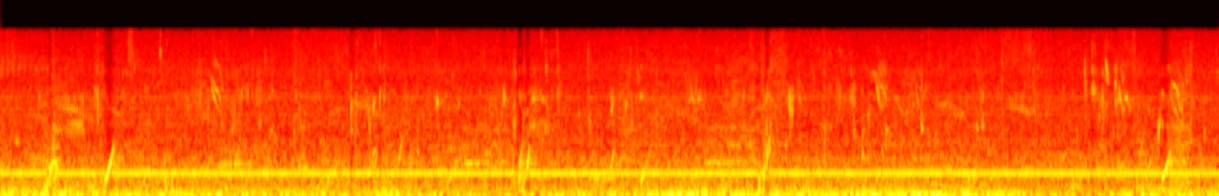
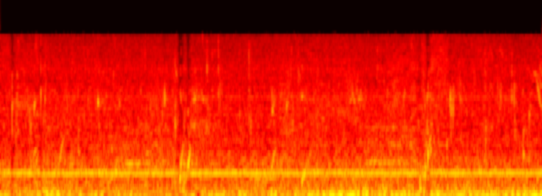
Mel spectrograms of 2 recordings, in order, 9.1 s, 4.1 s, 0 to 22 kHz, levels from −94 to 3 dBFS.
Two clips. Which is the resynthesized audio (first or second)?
second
